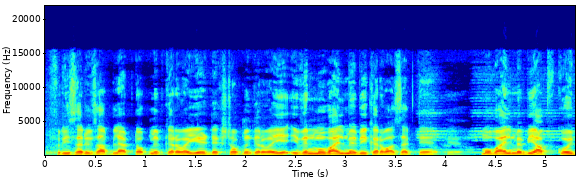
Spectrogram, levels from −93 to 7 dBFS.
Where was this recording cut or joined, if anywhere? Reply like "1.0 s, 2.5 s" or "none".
none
